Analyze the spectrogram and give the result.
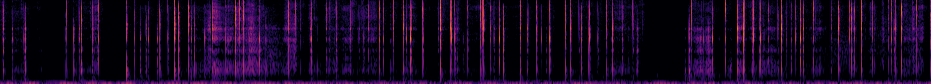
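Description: Fingertips tap and scratch quickly across a wooden brush up close, making a dense run of sharp, dry clicks with bright crackly edges. There are brief pauses near the start and about two-thirds of the way through, and a steady low hum sits underneath throughout.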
